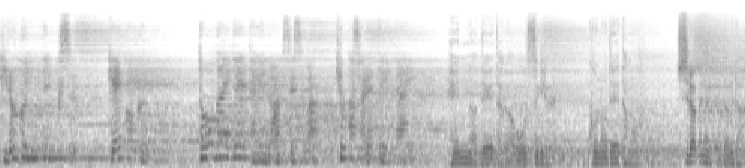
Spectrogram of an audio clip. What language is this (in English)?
Japanese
